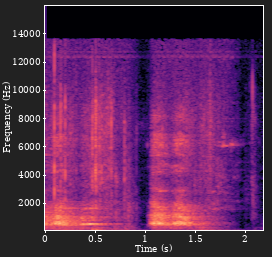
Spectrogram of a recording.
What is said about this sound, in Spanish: se pone a ladrar, pues cualquier perro, este, ese pobrecito.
